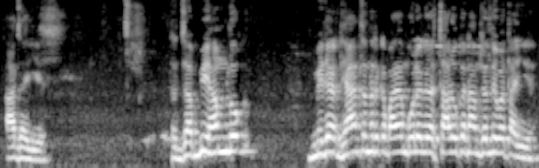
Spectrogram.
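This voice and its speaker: A man's voice: sits high, fairly quick, darkish tone. A male teacher leading a classroom exam-prep lesson, quizzing students with call-and-response questions and repeating mnemonics. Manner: repetitive mnemonic chanting.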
